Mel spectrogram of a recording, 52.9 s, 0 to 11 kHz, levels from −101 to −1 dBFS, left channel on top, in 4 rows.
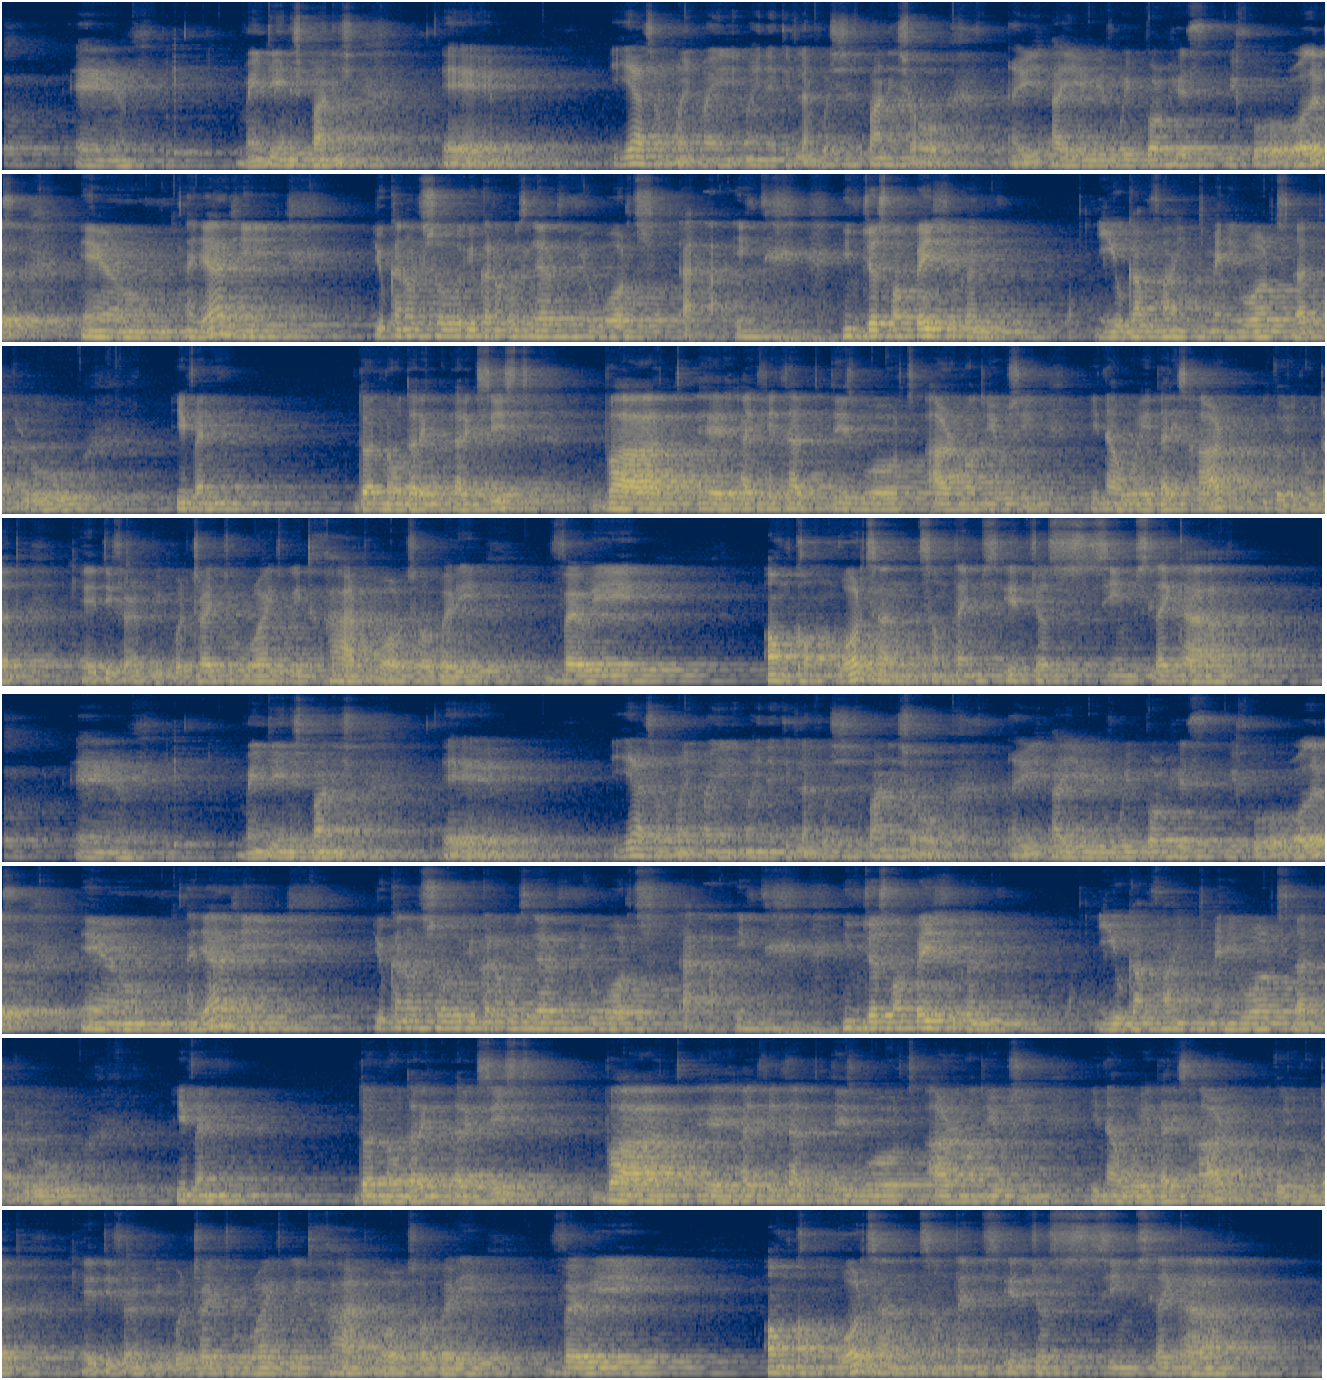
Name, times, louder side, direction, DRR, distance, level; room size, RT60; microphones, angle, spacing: voice 1, 0.7-1.8 2.3-3.9 4.4-5.6 6.1-9.7 10.0-13.8 14.0-16.5 16.9-19.7 20.0-23.2 24.1-27.5 28.2-28.8 30.0-32.1 32.3-33.1 33.4-38.7 39.0-40.1 40.5-44.4 45.1-46.0 47.3-52.0, left 1 dB, 30° left, 2 dB, 1.0 m, -32 dB
12.0 x 5.8 x 7.7 m, 3.0 s
head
